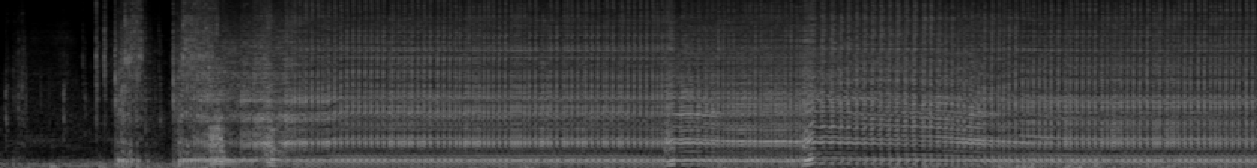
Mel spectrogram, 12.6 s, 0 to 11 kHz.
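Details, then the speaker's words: 2003 Kawasaki KX60 two-stroke mini bike, possibly first run in a long time: fires and settles into a steady ringing buzz with a blip of revs, holding only on choke and dying when the choke is turned off. "See, as soon as I to turn the choke off, it does. So, that's an issue."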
